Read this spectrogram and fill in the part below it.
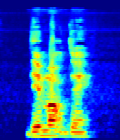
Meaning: first/second-person singular imperfect indicative of démordre
- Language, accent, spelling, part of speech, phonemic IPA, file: French, Canada, démordais, verb, /de.mɔʁ.dɛ/, LL-Q150 (fra)-démordais.wav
